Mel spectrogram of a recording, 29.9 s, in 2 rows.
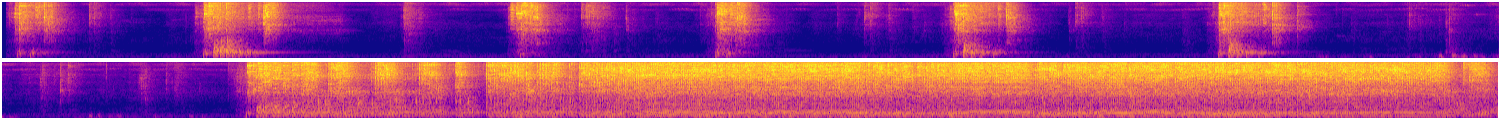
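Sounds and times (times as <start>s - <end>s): motorcycle engine short bursts: 1.9s - 3.5s, 9.4s - 10.4s, 12.1s - 13.0s, 17.2s - 29.9s.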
